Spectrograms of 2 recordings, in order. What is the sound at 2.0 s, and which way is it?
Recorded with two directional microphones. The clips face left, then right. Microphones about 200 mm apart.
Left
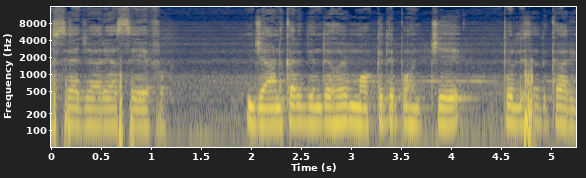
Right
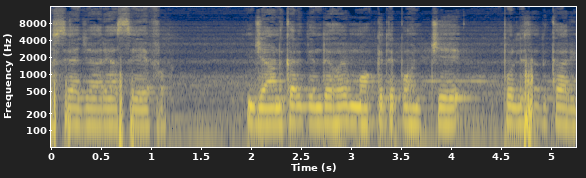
Speech, 45° left (ahead or behind).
